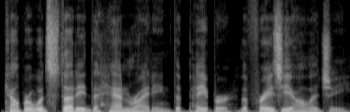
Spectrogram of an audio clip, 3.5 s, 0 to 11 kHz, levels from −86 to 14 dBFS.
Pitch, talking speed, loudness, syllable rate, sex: 100 Hz, 135 wpm, -21 LUFS, 5.0 syllables/s, male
